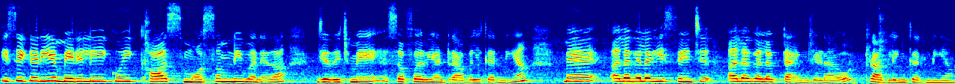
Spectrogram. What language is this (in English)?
Dogri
